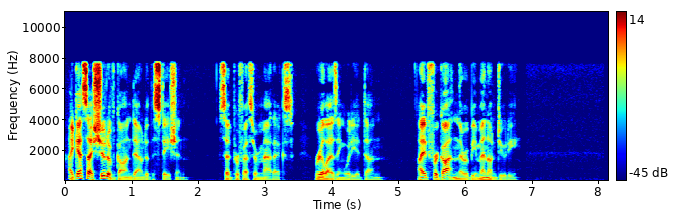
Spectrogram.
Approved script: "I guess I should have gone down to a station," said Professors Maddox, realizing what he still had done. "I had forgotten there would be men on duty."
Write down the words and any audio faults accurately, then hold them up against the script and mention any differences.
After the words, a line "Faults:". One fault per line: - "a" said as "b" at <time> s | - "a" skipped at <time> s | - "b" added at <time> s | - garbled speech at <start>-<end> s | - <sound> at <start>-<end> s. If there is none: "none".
"I guess I should have gone down to the station," said Professor Maddox, realizing what he had done. "I had forgotten there would be men on duty."
Faults:
- "a" said as "the" at 1.2 s
- "Professors" said as "Professor" at 2.5 s
- "still" skipped at 4.4 s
